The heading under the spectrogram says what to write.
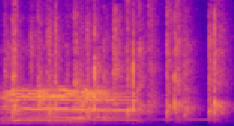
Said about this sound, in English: I want to hear your applause.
